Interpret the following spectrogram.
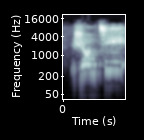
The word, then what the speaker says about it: gentil: Gentil is pronounced the same, whereas rigolo now becomes rigolote.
